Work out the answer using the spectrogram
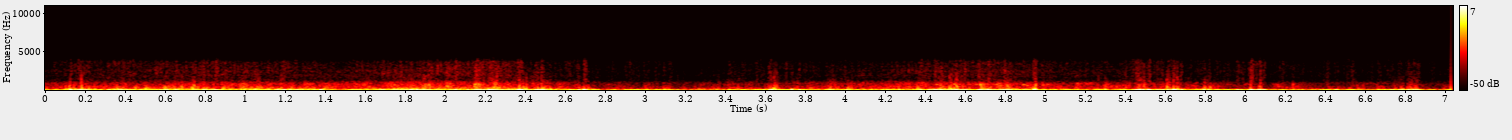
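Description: Passenger train running at speed, heard from inside the coach: a steady low rumble with irregular clacks and knocks from the wheels and carriage.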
